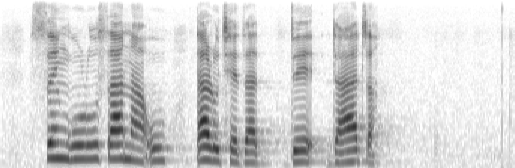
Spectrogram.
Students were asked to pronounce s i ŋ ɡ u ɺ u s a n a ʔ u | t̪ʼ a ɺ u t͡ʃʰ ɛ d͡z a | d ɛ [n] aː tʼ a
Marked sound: incorrect: d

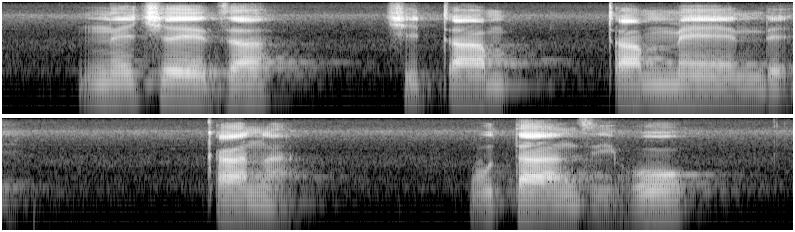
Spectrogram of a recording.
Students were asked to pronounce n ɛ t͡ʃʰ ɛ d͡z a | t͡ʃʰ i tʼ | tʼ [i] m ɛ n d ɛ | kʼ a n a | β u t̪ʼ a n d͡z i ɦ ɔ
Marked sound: incorrect: a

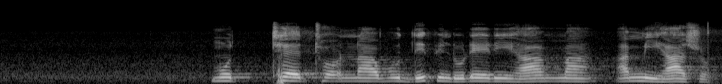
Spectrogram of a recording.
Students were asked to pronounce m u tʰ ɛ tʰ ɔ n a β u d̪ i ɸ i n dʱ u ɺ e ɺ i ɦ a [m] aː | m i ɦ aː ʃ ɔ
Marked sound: correct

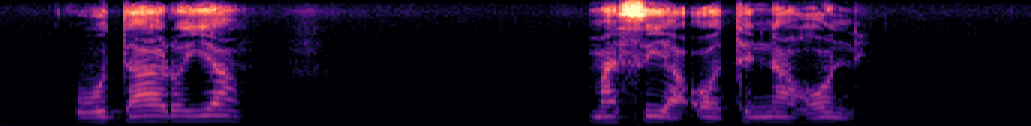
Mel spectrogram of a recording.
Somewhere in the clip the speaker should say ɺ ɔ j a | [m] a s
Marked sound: correct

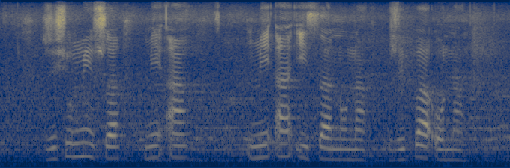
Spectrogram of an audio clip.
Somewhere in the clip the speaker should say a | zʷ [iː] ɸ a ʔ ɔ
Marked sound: incorrect: i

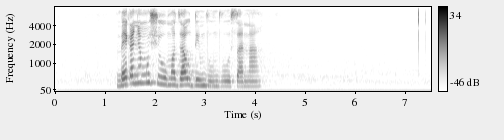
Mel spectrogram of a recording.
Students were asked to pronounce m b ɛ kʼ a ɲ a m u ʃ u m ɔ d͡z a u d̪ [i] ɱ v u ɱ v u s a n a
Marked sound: correct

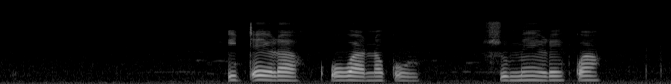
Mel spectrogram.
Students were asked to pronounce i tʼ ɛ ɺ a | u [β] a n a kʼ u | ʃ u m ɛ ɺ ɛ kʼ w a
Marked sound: incorrect: w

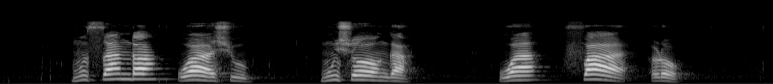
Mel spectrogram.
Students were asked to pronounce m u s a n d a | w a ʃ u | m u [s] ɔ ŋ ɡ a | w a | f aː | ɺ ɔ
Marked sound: incorrect: ʃ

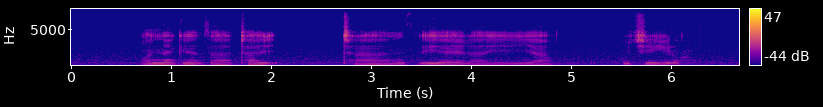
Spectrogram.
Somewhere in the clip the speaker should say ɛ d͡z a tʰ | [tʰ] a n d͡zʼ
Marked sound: correct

